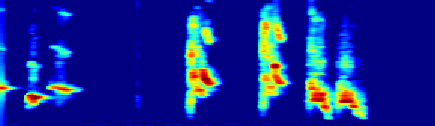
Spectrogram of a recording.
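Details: Asian pied starling giving excited song with a rough edge: a pair of whistles followed by several harsh, squawky, downward-sweeping notes over a soft low hum.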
